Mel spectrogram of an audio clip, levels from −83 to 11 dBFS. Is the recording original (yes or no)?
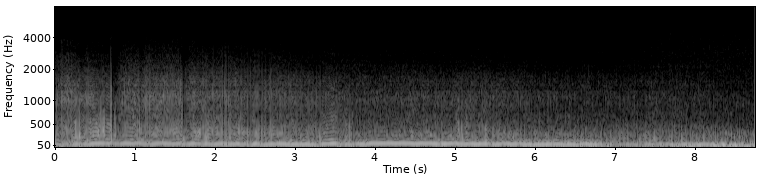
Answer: no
